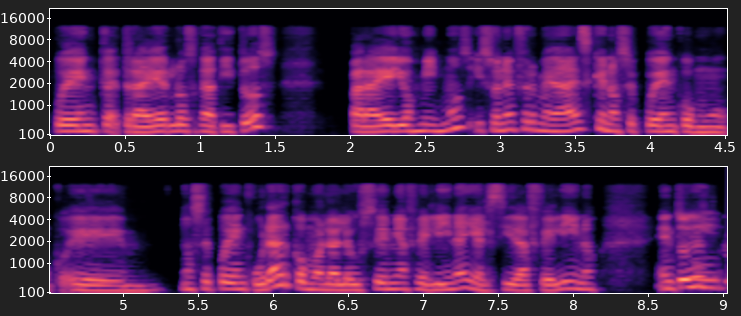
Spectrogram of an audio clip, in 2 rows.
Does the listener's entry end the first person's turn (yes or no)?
no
